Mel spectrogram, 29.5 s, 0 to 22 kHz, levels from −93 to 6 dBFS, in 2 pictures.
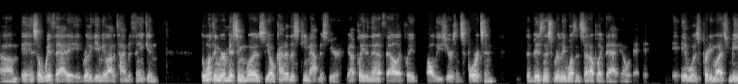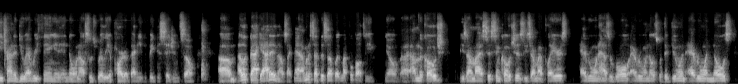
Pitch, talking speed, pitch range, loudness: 90 Hz, 265 wpm, 90-100 Hz, -21 LUFS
